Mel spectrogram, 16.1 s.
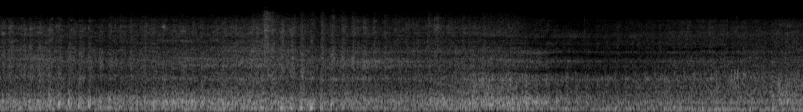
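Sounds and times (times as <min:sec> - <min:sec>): freight train wagons rolling: 0:00.0 - 0:16.0.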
